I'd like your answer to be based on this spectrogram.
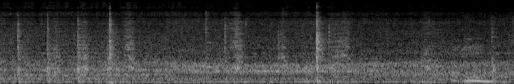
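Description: Meat for empanada filling frying in a pan while a metal spatula scrapes and taps against the pan, sharp scratchy strokes over a constant sizzle, with a voice briefly heard near the end.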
